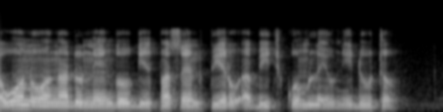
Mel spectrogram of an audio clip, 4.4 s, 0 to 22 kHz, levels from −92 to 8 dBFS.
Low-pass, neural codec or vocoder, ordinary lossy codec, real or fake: 7.2 kHz; none; none; real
